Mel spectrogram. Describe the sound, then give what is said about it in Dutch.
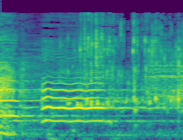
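Jenever poured through a tea strainer into a glass, a steady trickling splash with a faint ringing tone rising as the vessel fills, lasting about two seconds with no talking. “Nou, dat moet eerst door een theezeefje, wil ik die jenever weer drinken, hoor.”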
